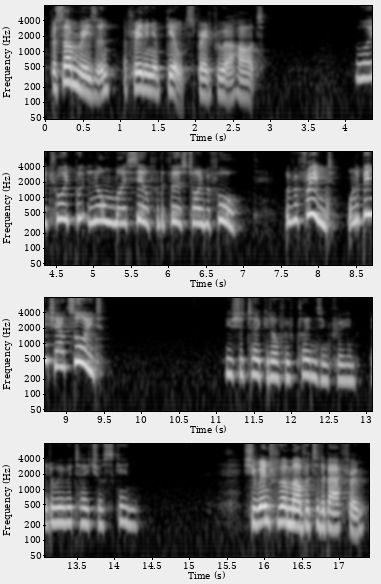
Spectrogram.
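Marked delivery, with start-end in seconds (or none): 4.1-9.5 put-on much higher young girl voice, a bit sheepish; Chiho speaking. Chiho confessing to her mother about the makeup, higher girl voice. 11.1-14.3 softer, slightly higher mother voice; gentle hushed motherly caution; mother's advice. Acted. Mother to daughter about the makeup, soft and hushed.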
